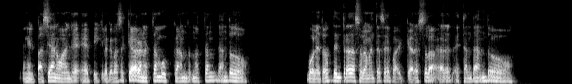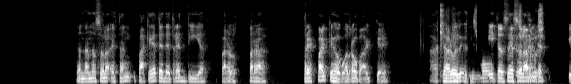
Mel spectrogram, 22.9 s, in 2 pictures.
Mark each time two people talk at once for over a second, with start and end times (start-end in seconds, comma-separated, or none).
20.3-22.3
